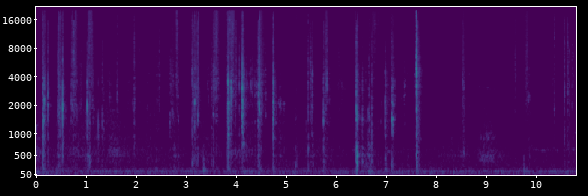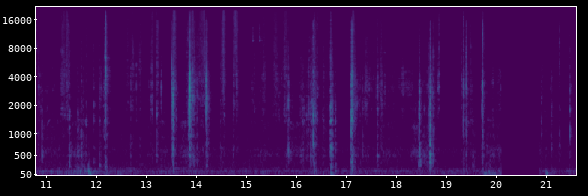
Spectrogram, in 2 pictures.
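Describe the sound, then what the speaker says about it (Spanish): Tarot cards shuffled and handled for a reading, a steady run of crisp riffling flicks and shuffles close by, with short pauses and no speech. "va a ser muy rápida la selección de las cartas"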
